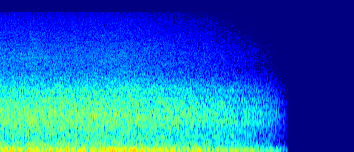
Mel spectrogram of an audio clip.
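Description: Wind buffets the microphone outdoors and fades away.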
